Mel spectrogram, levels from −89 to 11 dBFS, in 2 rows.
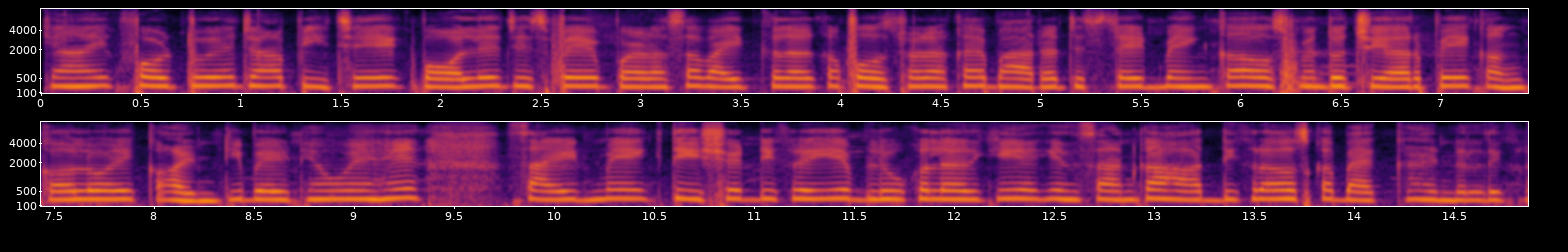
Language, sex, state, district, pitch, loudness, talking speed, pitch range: Hindi, female, Bihar, Jamui, 260 Hz, -20 LUFS, 230 wpm, 245-265 Hz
